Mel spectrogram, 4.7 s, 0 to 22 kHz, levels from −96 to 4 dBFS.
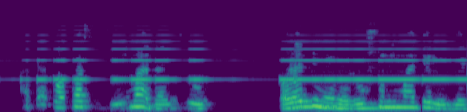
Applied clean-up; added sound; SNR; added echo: neural mask model RNNoise.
